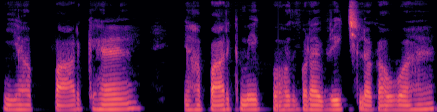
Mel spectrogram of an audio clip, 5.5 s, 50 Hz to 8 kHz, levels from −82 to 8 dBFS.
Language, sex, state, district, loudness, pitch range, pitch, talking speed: Hindi, male, Bihar, Muzaffarpur, -22 LUFS, 120-130 Hz, 125 Hz, 155 wpm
